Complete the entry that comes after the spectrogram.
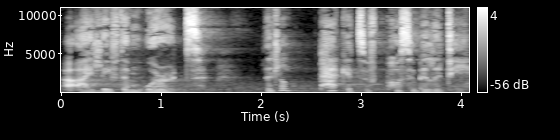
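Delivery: eerie breathy whisper; a secretive, otherworldly whisper. Acted. Gunnlodr whispering to Havi about old magic, eerie.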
